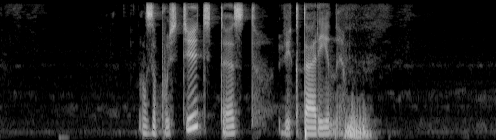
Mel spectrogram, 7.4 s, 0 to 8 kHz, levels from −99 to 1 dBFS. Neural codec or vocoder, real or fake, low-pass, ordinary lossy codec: none; real; 7.2 kHz; none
